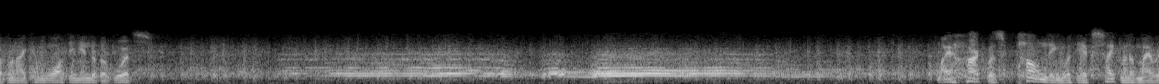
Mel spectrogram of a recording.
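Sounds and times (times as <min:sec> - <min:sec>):
speech: 0:00.0 - 0:01.7, 0:09.4 - 0:11.5
train rumbling along the rails: 0:00.0 - 0:11.5
sustained tonal whistling: 0:02.8 - 0:08.5.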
